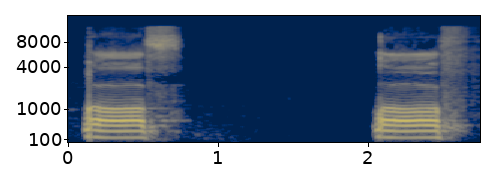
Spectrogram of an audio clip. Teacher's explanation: pronouns from the root of the tongue and the soft plate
